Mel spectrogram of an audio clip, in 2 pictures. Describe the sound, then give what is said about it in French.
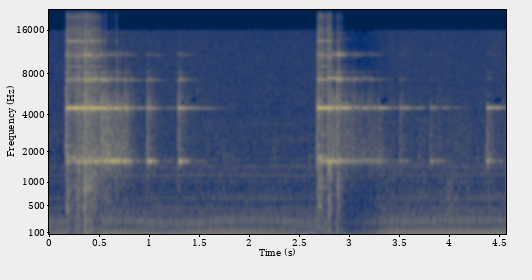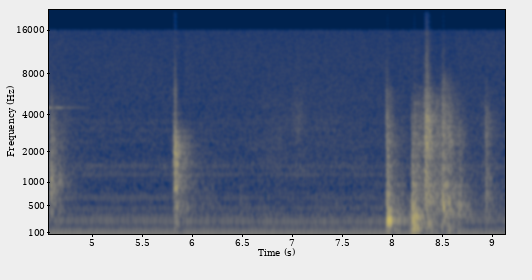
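A doorbell on an upper-floor landing rings twice, two bright metallic rings a couple of seconds apart, followed by several scattered thuds and clunks. “il sonne à la porte.”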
